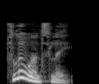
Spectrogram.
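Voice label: "fluently", British English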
